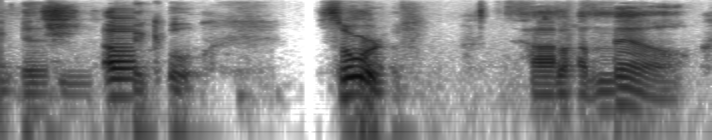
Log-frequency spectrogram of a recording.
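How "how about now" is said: playful, jokey, put-on seductive tone. Checking whether everyone in the voice chat can hear, in a mock sexy voice. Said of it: "My sexy voice".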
